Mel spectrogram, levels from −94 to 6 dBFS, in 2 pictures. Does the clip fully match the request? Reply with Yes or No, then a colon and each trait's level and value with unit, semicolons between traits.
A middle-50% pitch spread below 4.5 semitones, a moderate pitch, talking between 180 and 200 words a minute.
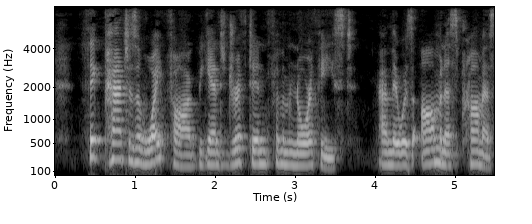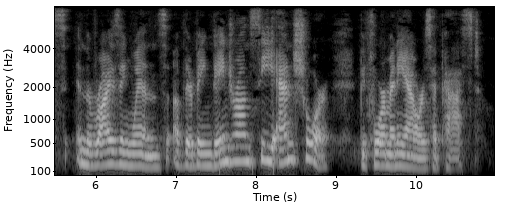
Yes: average, 3.1 semitones; medium, 175 Hz; average, 190 wpm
